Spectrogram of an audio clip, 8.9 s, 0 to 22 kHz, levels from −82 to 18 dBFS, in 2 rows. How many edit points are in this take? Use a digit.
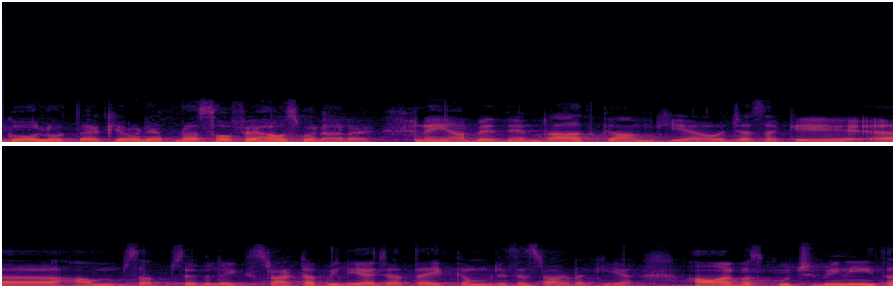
1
